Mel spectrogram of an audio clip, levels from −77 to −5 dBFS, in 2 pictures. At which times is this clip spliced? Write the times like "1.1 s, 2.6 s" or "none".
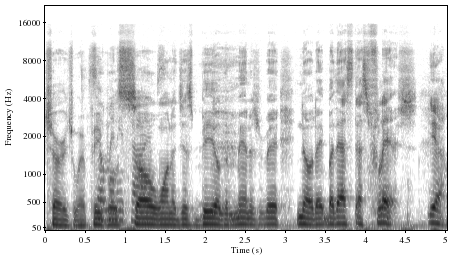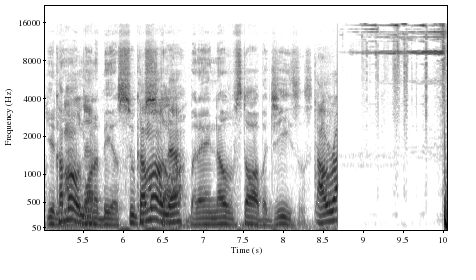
8.7 s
